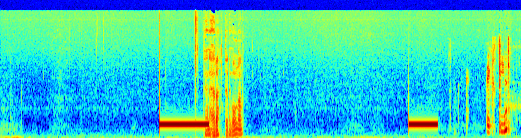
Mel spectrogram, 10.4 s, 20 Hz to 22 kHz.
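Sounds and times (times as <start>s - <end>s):
telephone ringing tone while placing a call: 3.2s - 4.1s, 8.2s - 8.8s
speech: 4.1s - 5.0s.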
